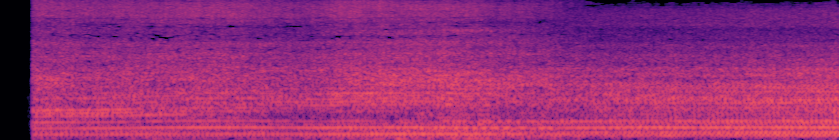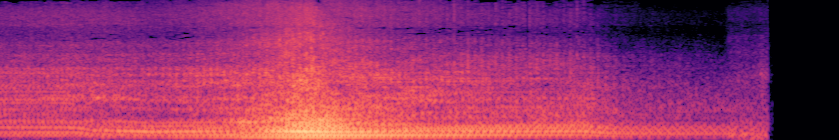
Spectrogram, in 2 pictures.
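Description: Motorcycle engine running steadily, dropping in pitch about halfway through, then swelling to a loud pass-by about six seconds in and fading before it cuts off suddenly.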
